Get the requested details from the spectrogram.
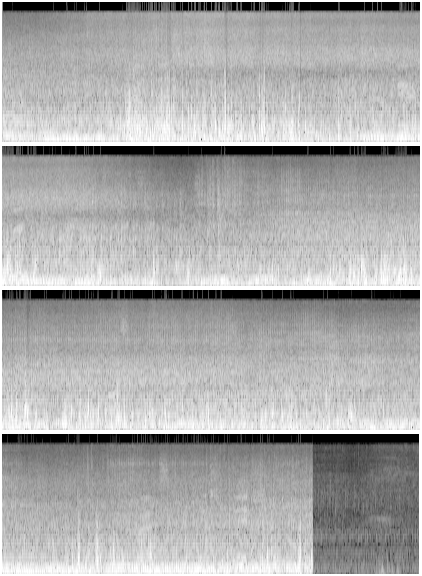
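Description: A boat's outboard motor roars loudly at speed.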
